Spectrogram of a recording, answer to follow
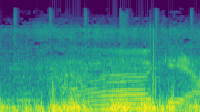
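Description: A voice talking without clear words, over steady outdoor background noise.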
